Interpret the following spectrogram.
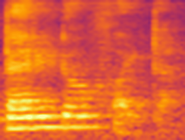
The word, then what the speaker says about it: Pteridophyta: fighter brow your fighter and P is silent you will see the Teredo fighter alright so when we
